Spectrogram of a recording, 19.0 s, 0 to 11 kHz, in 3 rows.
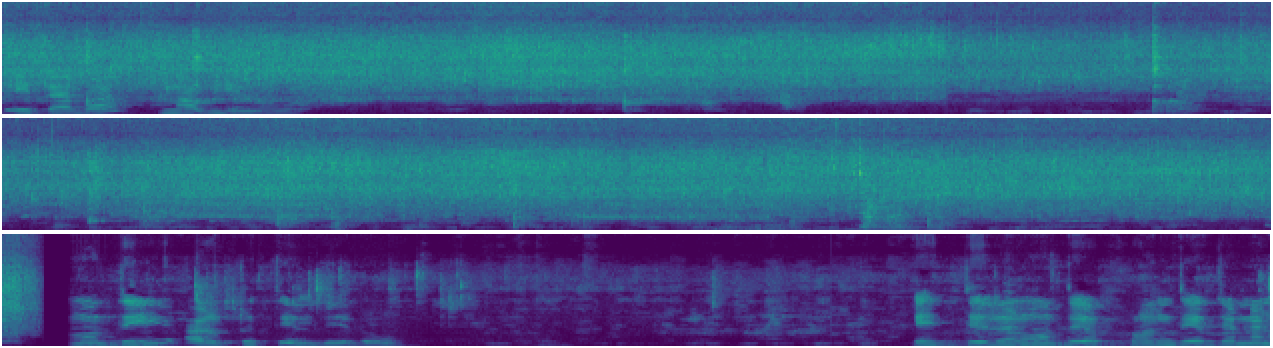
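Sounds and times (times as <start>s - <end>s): vegetables sizzling in hot oil: 0.0s - 18.5s.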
